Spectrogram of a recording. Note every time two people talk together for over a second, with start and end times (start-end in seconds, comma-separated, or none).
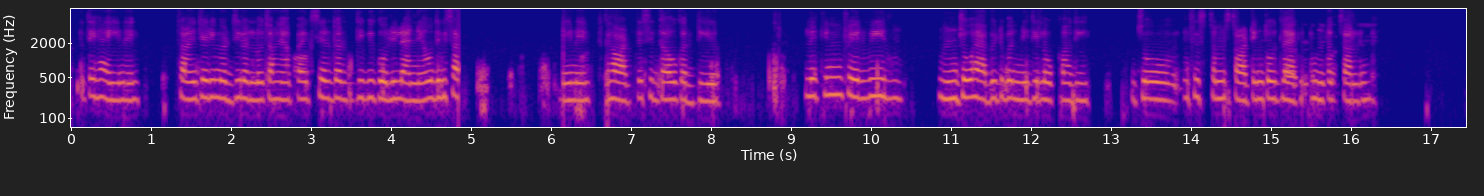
14.4-16.3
